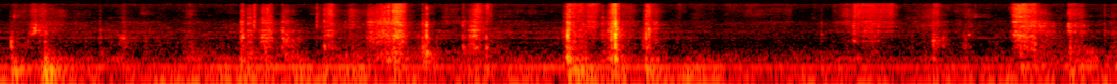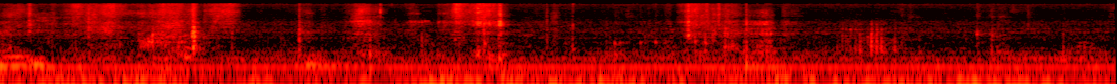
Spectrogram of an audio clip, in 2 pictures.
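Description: Cardboard packaging being handled: a white box slid out of its cardboard sleeve and opened, with scraping, rustling and sharp taps, loudest about two to three seconds in and quieter after the box is open.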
